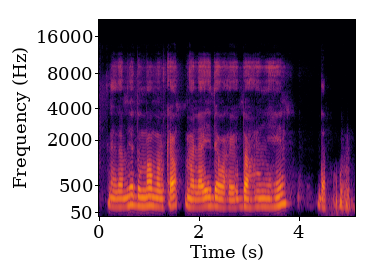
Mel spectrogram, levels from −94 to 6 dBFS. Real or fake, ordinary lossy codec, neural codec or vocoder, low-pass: fake; none; codec, 32 kHz, 1.9 kbps, SNAC; 14.4 kHz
